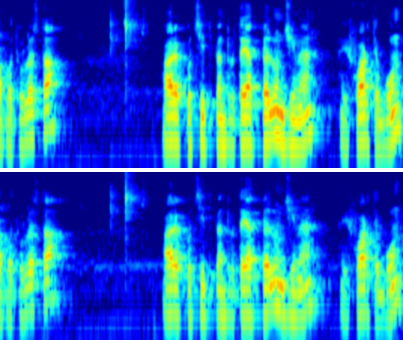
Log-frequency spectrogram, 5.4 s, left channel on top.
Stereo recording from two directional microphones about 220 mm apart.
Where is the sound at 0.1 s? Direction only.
50° left (ahead or behind).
